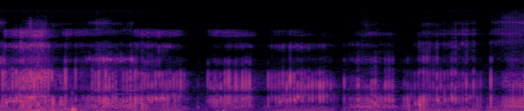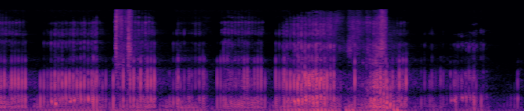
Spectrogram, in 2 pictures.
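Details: Cat purring right against the microphone, a grainy throbbing rumble rising and falling in regular breathing cycles of about one to two seconds.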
